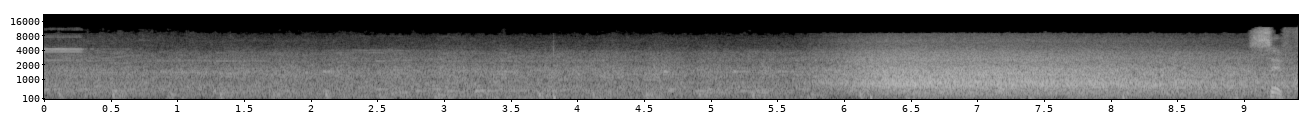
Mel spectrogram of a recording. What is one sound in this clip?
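A large crowd murmurs steadily, then swells into a loud roar.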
